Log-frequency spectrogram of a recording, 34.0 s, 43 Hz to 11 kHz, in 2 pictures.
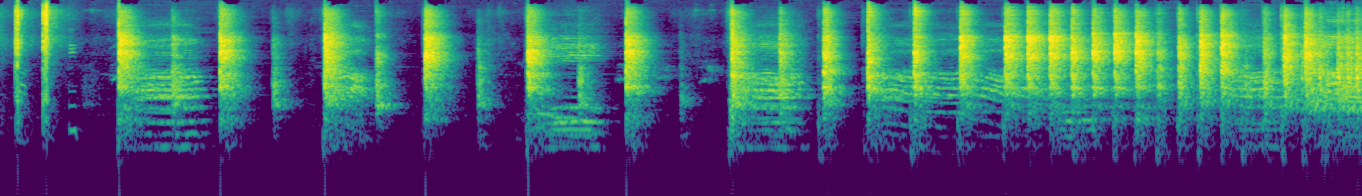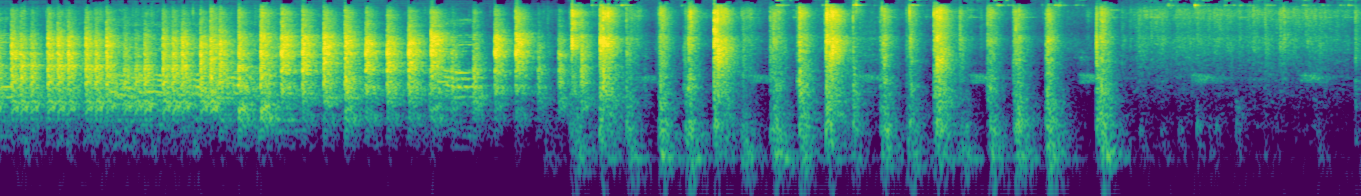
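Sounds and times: chanted rhythm syllables: 0.0 - 34.0
sharp percussive strikes: 9.1 - 31.3.

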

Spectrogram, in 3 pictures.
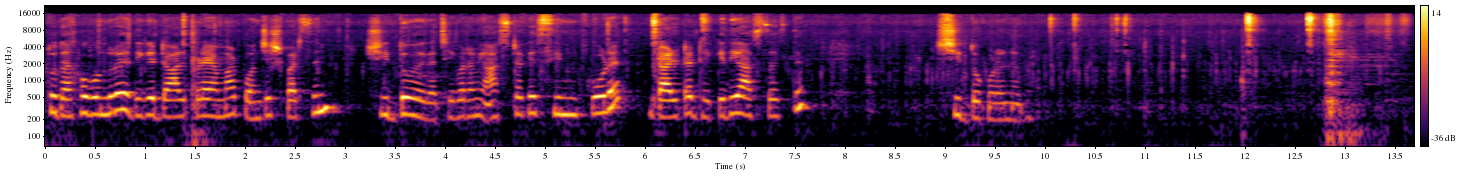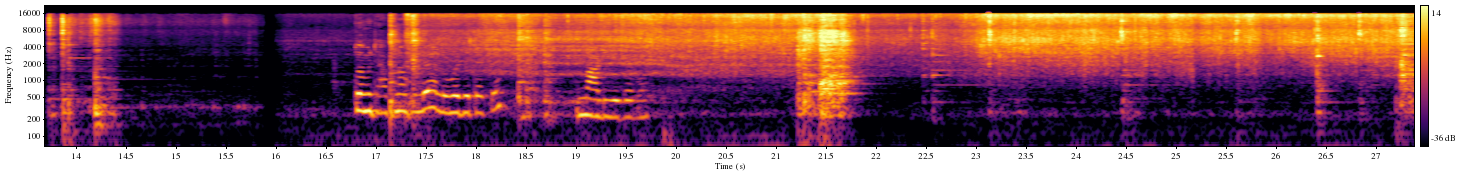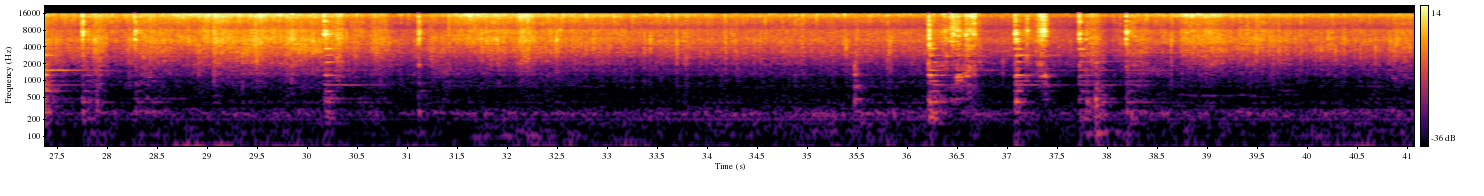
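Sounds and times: potatoes sizzling in oil: 0.0 - 41.0
metal spatula scraping a pan: 21.2 - 31.4, 36.2 - 39.2.

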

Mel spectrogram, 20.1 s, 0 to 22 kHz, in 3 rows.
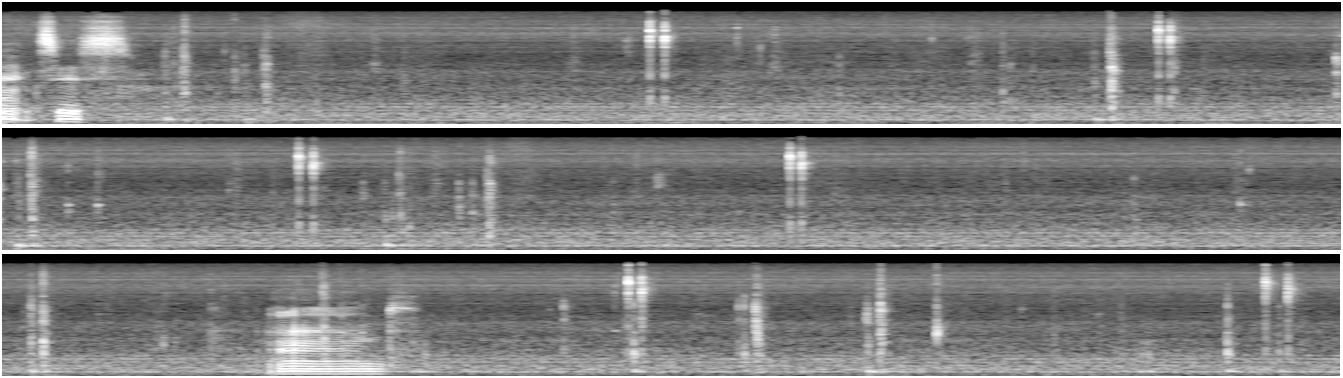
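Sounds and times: steady low hum: 0.0 - 20.0
keyboard keys clicking: 3.1 - 3.4, 19.5 - 19.9.

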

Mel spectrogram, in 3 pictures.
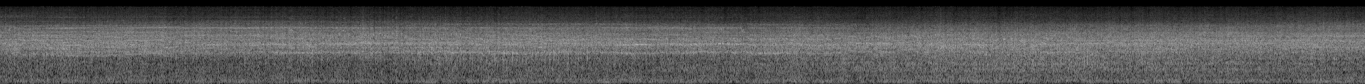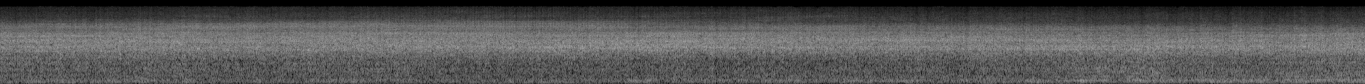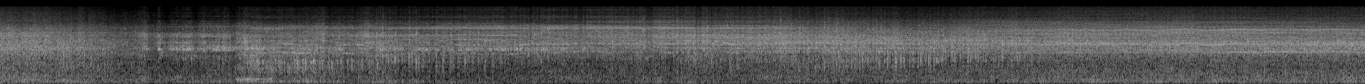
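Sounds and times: toy train motors whirring: 0.0 - 40.9
toy train wheels rattling: 27.2 - 38.4.

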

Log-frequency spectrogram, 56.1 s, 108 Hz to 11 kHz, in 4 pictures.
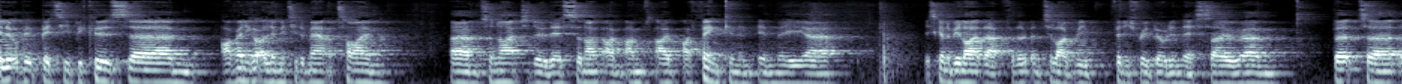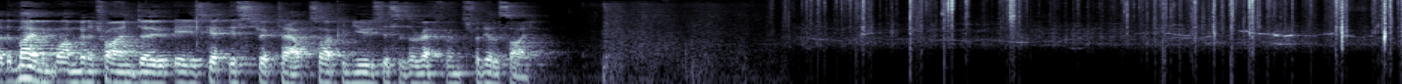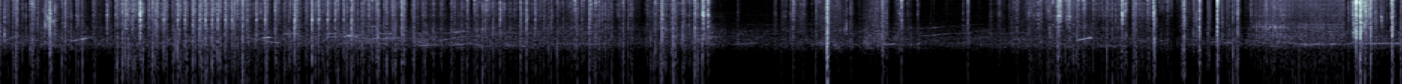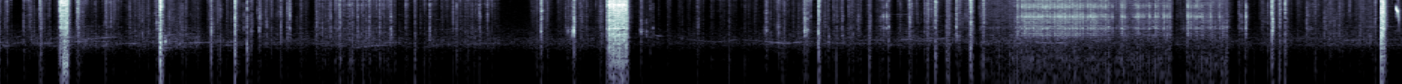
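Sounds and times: metal parts clinking and rattling: 21.8 - 35.2, 35.8 - 56.0.

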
